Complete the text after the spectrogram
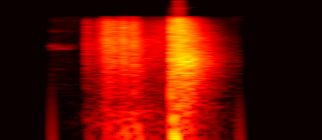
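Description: A brief rushing scrape builds, then ends in a single loud wooden thunk as a skater on a wide lake strikes a pole after hitting a big stone, ringing off quickly.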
